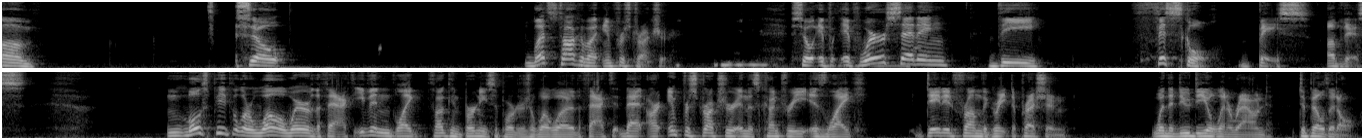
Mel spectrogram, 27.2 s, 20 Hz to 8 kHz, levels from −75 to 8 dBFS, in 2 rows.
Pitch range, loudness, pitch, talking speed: 110-145 Hz, -23 LUFS, 120 Hz, 130 wpm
